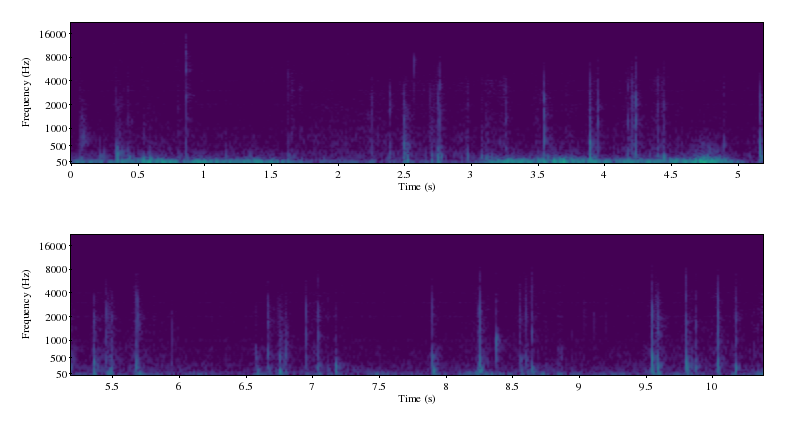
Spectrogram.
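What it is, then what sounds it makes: Silicone scalp massager brush. A small pink hand-held scalp massager, with a rigid plastic body and soft silicone bristles, is held close to the microphone and scratched and tapped with the fingertips. Soft, low, rumbling scratches come in two longer stretches, between many short, dry, bright taps and clicks.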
